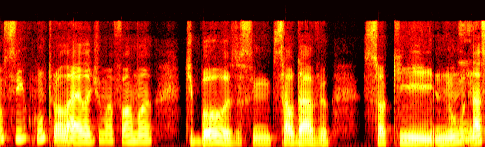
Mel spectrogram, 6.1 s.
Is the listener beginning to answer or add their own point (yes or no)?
no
